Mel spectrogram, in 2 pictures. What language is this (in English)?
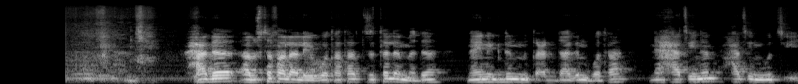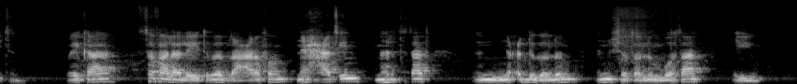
Tigrinya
